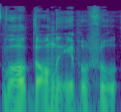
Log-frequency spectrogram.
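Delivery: normal talking voice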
